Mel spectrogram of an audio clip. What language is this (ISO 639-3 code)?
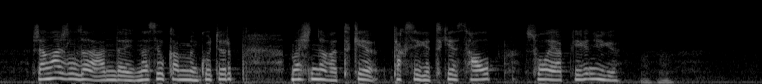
kaz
